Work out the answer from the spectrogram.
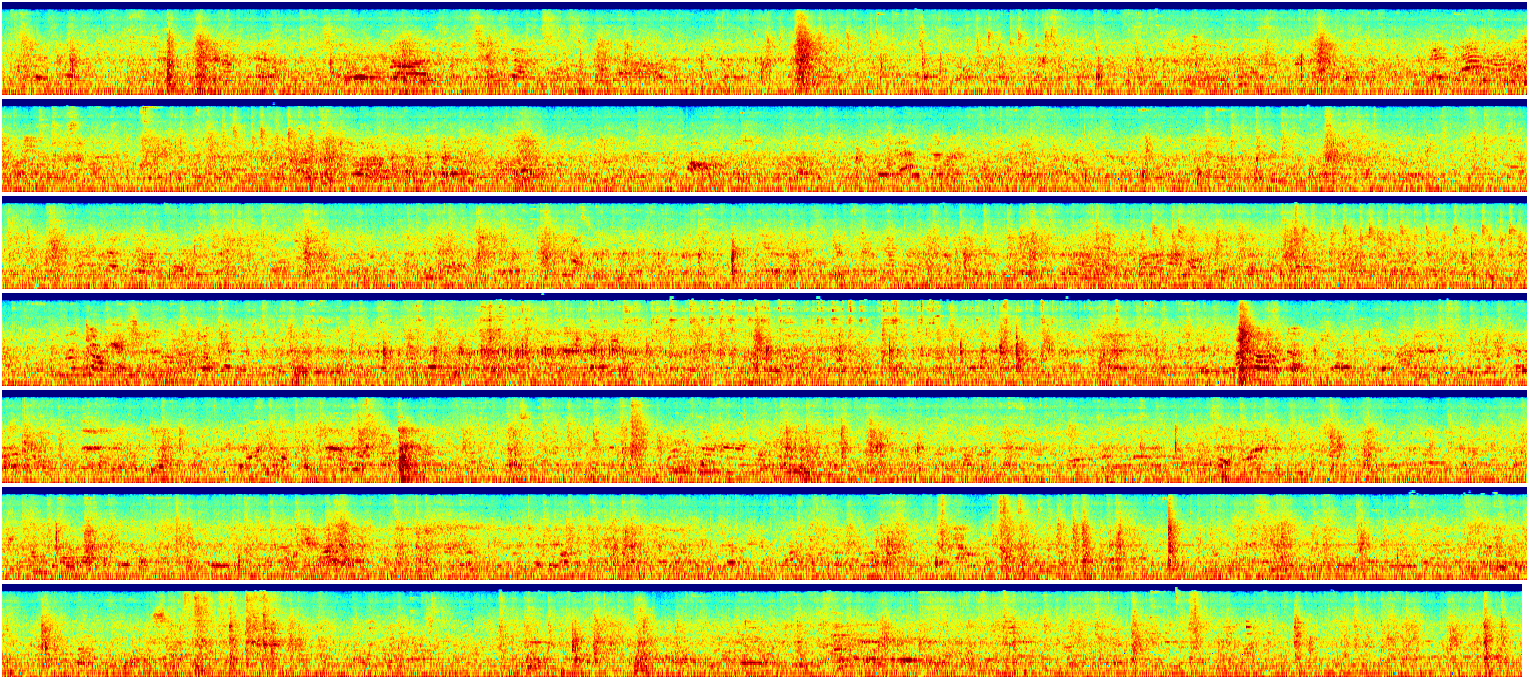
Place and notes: budapest, blaha lujza tér, supermarket
inside an hungarian, german supermarket, crowded with trolleys passing bye
international city scapes and social ambiences
Magyarország, European Union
